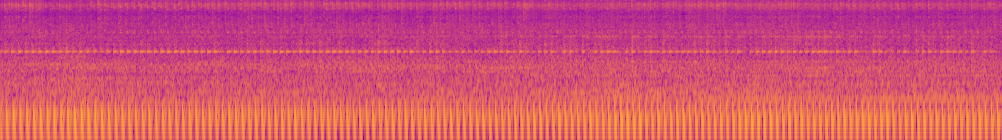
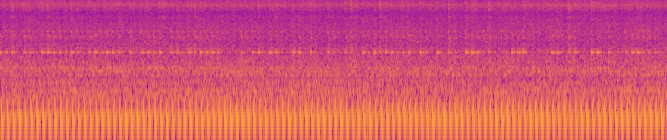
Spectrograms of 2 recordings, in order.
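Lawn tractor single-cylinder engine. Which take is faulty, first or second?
second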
